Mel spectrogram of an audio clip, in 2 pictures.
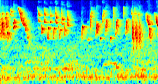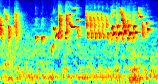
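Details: Male European goldfinches in a singing contest, an old bird against a two-year-old, pour out fast jingling twitters, buzzy rattles and clear chirps in overlapping phrases over a quiet low rumble.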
